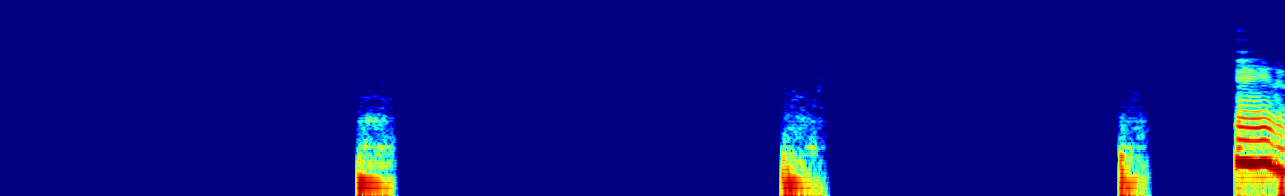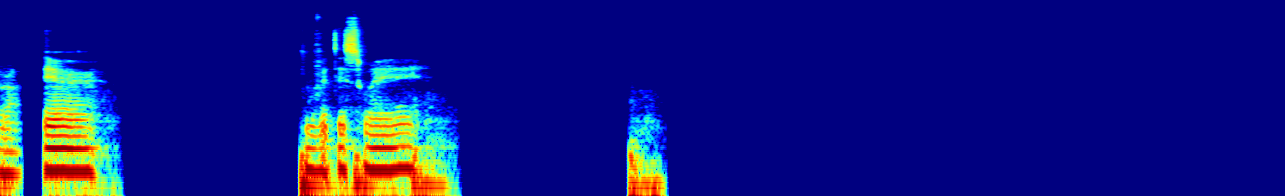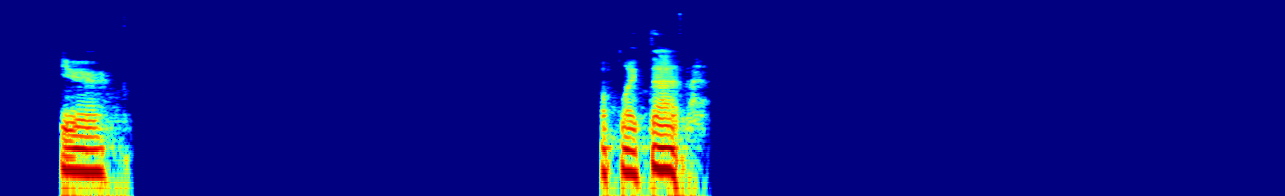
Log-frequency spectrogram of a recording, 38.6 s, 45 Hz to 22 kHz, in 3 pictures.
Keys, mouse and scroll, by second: 0.0 shift+click, 13.2 shift+click, 19.8 shift+click, 22.7 shift+click, 26.9 shift+click, 32.5 shift+click.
